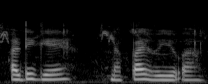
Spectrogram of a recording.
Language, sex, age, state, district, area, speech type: Santali, female, 18-30, Jharkhand, Seraikela Kharsawan, rural, spontaneous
